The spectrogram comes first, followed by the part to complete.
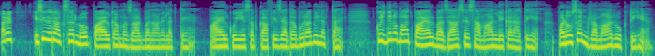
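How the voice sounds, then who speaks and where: Woman telling a cartoon story, mellow warm tone, dry close sound. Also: lowish voice, expressive, moderate pace, dry recording. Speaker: narrator. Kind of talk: scripted story narration.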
